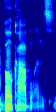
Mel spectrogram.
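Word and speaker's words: Bokoblin: she corrected me from Bokoblins to Bokoblins. – It's Bokoblins or Bokoblins. Yeah. It's like a long O, basically.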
